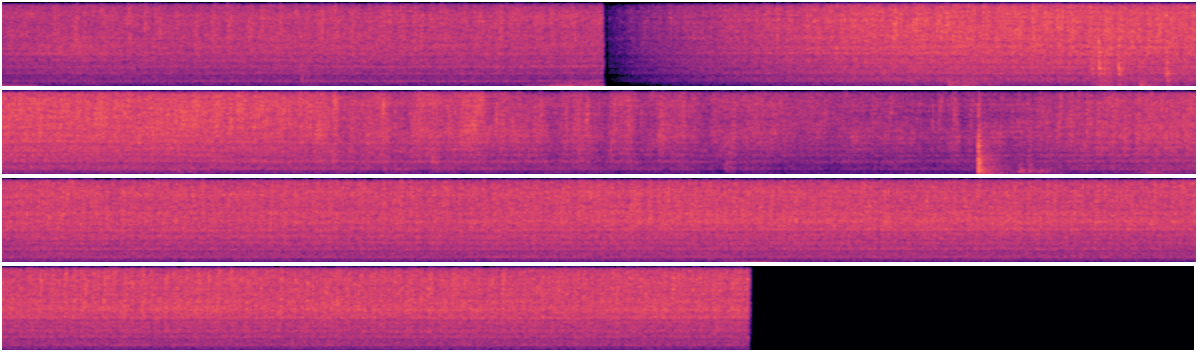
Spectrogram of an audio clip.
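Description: Diced onions sizzling in oil in a saucepan, a steady frying hiss. The sound cuts out briefly about three seconds in, then builds back up. A few light clicks come soon after, and one sharp knock halfway through.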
